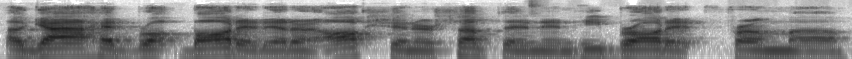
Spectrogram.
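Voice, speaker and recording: A man's voice: mid-range voice, level tone, moderate pace, pushed and bright. A man from Kentucky, a film guest on a podcast, telling stories in an easygoing, rambling way. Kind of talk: casual chat.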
